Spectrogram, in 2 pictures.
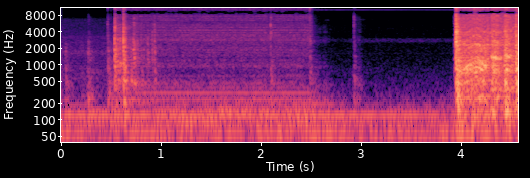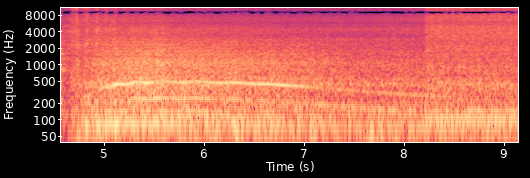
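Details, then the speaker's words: Chevy Trailblazer 5.3L V8 after valve cover gasket replacement and fuel rail reinstalled: quick crank, brief flare near 2000 rpm, settles to even steady idle with no ticking; normal start. "I'm going to put the air intake back on, and we'll go ahead and fire it up."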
